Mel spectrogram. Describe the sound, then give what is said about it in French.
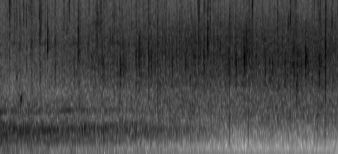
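Rain falling steadily, a dense patter of drops over a constant hiss that stays even from start to end, with no voices. “Quand j'entends le vent et la pluie,”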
